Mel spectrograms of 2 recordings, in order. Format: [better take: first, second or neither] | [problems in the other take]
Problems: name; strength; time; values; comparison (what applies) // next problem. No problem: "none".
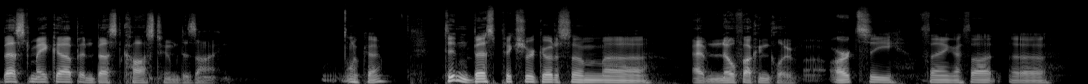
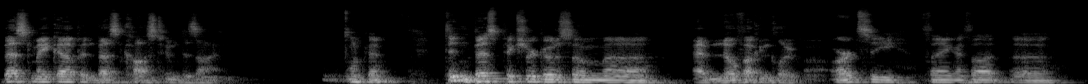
first | off-mic speech; far // room echo; very slight; dies away in 0.4 s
